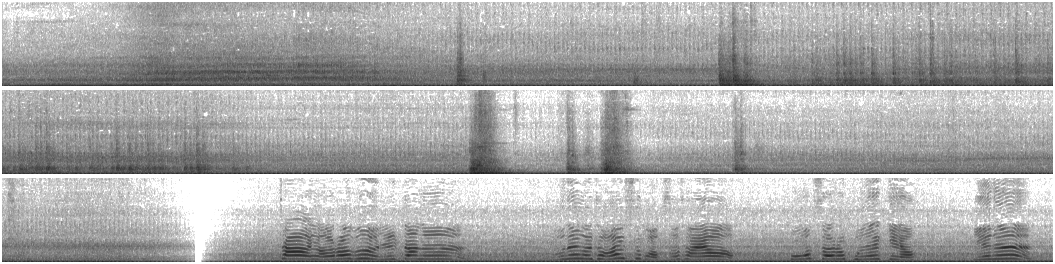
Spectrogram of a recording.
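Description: Flatbed tow truck's engine running steadily at idle while a car is loaded up its steel deck, with a few sharp metallic knocks along the way. After a brief break near the end, a wavering, warbling high sound plays over the engine.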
